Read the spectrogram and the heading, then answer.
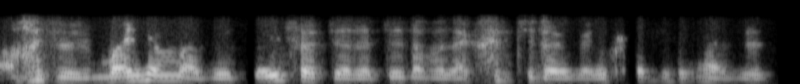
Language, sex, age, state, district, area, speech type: Nepali, male, 18-30, West Bengal, Darjeeling, rural, conversation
